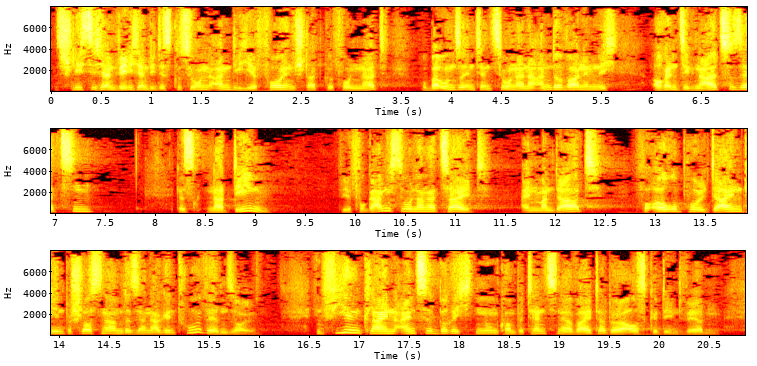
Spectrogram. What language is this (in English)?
German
